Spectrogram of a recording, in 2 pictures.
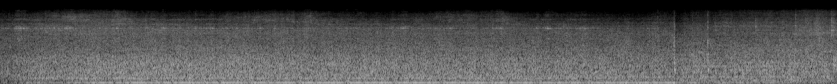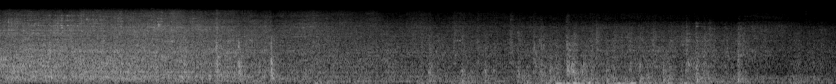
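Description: JNR EF65 electric locomotive passing close by while shunting, with wheels running over rail joints and a steady low hum that stops about seven seconds in. The noise falls away after about ten seconds, leaving scattered clicks and knocks from the wheels on the track.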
